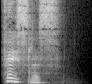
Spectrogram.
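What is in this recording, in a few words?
"faceless", British English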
